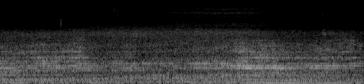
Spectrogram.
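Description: A UT Lifestar medical helicopter passes overhead near a river railroad, its engine a steady, broad droning roar that swells slightly midway with no talking.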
